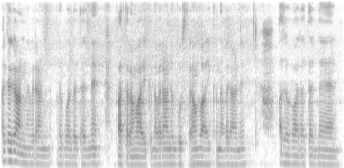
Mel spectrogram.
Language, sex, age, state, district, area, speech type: Malayalam, male, 18-30, Kerala, Kozhikode, rural, spontaneous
